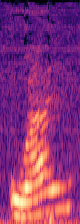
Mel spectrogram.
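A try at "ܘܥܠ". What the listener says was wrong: Oual, bravo.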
